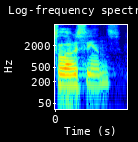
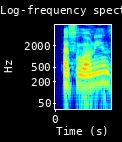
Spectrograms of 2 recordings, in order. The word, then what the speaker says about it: Thessalonians: for the bible that's celestians michael's the book of the bible right thessalonians is how you say it okay what is a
